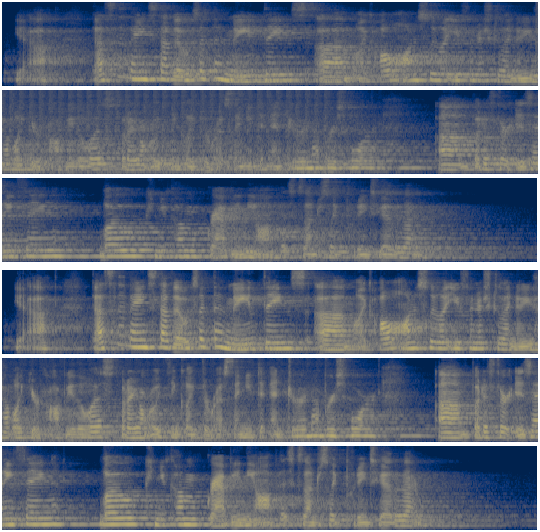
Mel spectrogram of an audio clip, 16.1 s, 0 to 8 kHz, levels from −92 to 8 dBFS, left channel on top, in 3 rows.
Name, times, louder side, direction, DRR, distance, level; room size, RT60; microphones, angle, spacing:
voice 1, 0.1-9.4 9.7-11.3 11.7-15.0, right 4 dB, 55° right, 9 dB, 0.7 m, -28 dB
sound 1, 0.6-0.7 5.3-9.5, left 2 dB, 50° left, 1.1 m, -46 dB
17.0 x 8.2 x 5.8 m, 2.9 s
head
